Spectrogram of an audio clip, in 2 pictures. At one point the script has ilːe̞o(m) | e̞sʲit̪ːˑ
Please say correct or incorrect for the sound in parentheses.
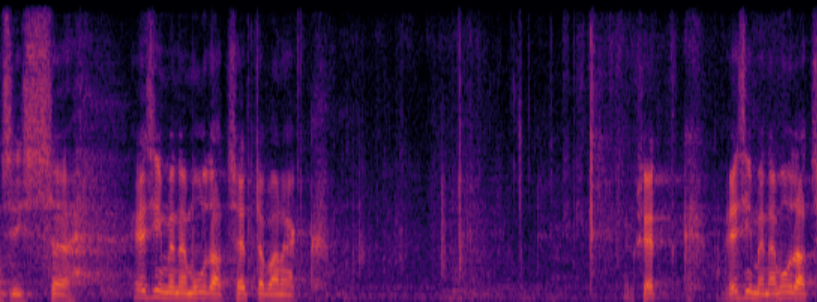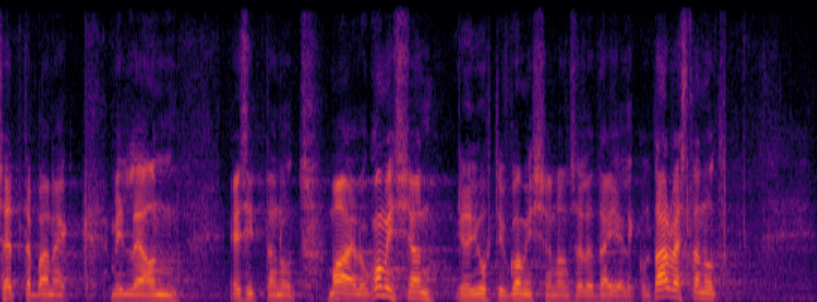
incorrect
